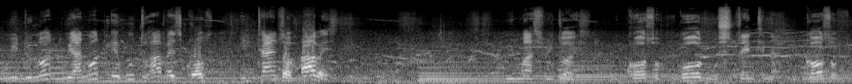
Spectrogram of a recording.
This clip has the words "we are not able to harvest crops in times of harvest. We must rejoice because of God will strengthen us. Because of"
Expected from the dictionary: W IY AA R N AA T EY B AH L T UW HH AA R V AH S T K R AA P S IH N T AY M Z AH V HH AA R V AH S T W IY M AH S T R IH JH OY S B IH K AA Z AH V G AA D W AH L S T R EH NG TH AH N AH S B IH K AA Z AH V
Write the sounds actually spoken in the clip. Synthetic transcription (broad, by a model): W IY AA W N AA T EY B AH L T UW HH AA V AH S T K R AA S IH N T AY M S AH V HH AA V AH S T W IY M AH S T R IH JH OY S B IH K AA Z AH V G AA D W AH S T R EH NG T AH N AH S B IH K AA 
